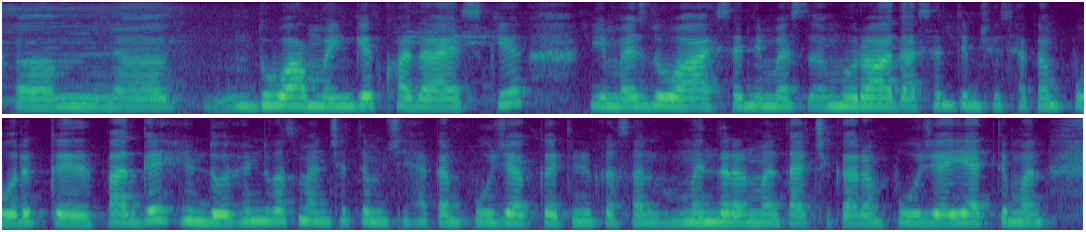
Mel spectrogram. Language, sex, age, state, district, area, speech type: Kashmiri, female, 30-45, Jammu and Kashmir, Anantnag, rural, spontaneous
